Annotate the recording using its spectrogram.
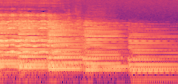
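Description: Grand piano playing a song accompaniment in a stepping line of notes, with a male singer's voice trailing off near the start. The piano then carries on alone, growing quieter near the end.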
